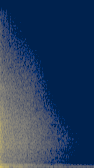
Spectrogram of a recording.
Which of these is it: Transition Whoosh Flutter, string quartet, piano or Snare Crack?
Snare Crack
